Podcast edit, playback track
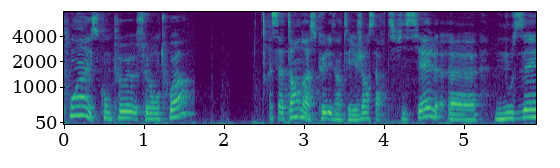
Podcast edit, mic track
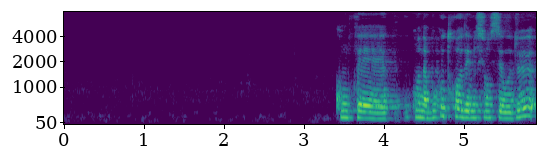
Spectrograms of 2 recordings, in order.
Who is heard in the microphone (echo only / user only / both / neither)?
user only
